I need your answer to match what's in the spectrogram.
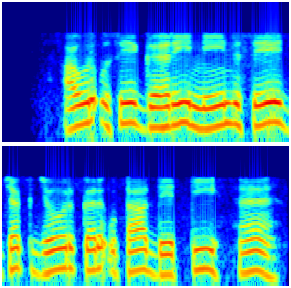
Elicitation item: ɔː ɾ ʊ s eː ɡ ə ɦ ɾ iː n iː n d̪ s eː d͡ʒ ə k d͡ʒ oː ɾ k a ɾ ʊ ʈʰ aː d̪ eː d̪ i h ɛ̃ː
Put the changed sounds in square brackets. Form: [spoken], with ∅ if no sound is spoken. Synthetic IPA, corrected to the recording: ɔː ɾ ʊ s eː ɡ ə ɦ ɾ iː n iː n d̪ s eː d͡ʒ ə k d͡ʒ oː ɾ k [ə] ɾ ʊ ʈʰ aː d̪ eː [t̪] i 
